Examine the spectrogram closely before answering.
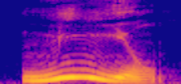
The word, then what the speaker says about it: mignon: Mignon, okay, here in that case, G-N-O-N, gnon, mignon.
